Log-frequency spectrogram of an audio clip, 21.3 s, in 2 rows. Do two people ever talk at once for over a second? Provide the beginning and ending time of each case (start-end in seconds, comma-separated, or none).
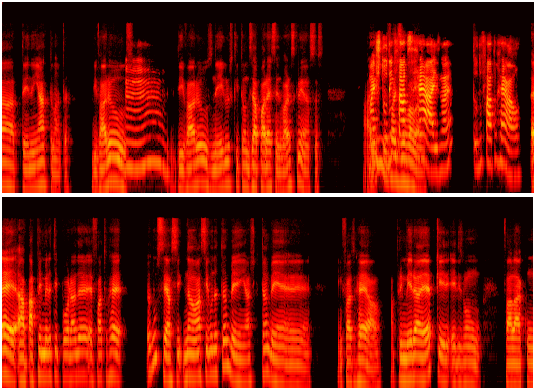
7.3-8.5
